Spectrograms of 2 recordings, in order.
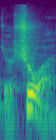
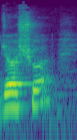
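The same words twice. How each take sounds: First: The stress is on the second syllable. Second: The stress is on the first syllable. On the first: This is how the name was really said. The speaker calls it right. "en la realidad sería como Joshua" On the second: This is how most people say it today. The speaker calls it wrong. "La gente lo llama Joshua"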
